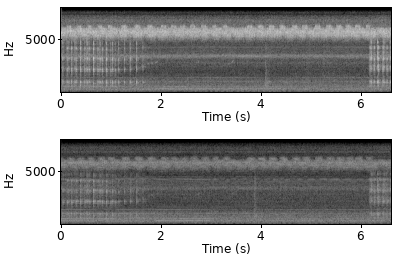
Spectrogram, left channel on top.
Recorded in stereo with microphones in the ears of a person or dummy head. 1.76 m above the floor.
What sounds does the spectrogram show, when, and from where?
0.0 s an insect: 45° left (ahead or behind), 0.8 m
